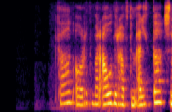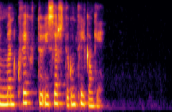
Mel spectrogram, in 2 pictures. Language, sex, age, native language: Icelandic, female, 30-39, Icelandic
